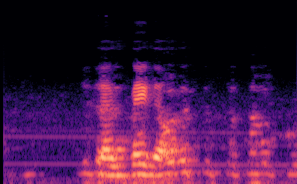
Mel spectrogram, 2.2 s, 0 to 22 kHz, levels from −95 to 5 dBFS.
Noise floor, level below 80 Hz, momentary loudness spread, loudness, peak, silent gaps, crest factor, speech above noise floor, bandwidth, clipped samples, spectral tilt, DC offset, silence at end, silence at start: -45 dBFS; -40 dBFS; 21 LU; -15 LUFS; 0 dBFS; none; 18 dB; 28 dB; 5.4 kHz; under 0.1%; -8.5 dB/octave; under 0.1%; 0 s; 0.2 s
